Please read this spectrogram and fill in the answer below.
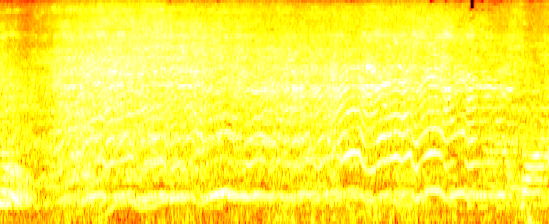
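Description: Small two-stroke glow engines of nitro RC buggies screaming at high revs, their pitch rising and falling every fraction of a second as the cars are throttled on and off round the track.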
